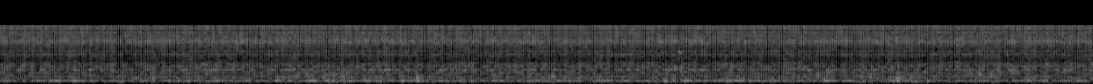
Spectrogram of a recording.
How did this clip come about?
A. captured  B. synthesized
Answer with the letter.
B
